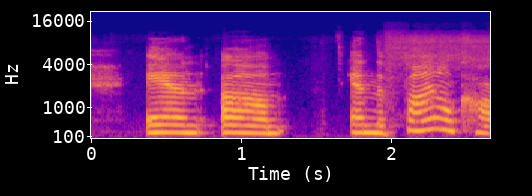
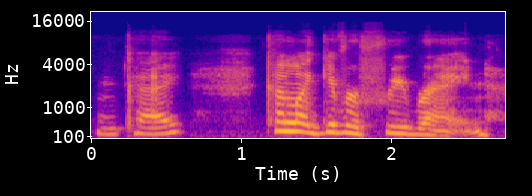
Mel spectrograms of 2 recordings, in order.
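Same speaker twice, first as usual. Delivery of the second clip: ordinary talk, nothing marked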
